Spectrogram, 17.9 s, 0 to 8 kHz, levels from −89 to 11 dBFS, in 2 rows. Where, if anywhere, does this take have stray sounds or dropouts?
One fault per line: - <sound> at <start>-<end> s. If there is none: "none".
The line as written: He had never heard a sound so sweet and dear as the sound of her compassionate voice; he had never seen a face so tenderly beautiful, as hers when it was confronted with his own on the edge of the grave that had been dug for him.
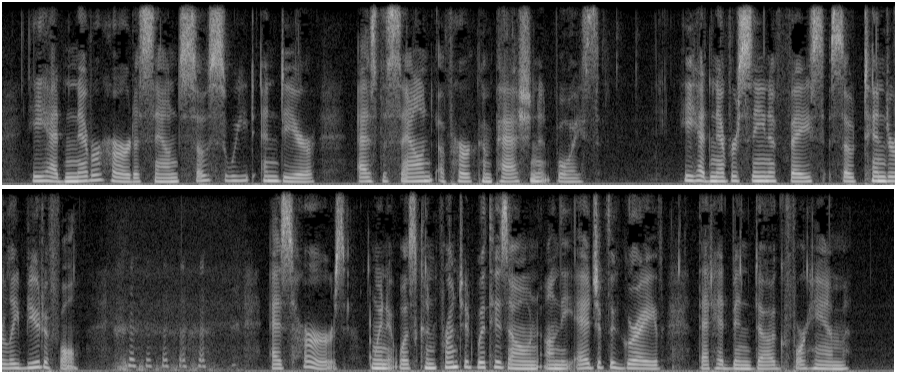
- laugh at 10.0-11.3 s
